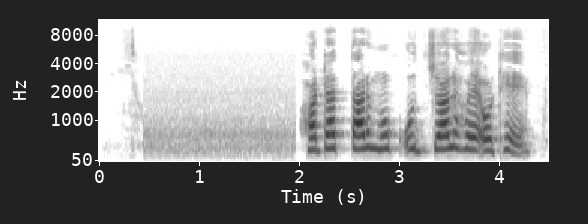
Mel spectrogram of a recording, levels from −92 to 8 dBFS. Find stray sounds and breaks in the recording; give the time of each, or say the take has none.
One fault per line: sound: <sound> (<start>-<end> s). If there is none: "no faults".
no faults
